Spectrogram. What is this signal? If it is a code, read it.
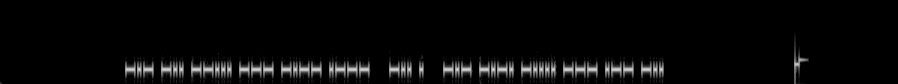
Morse code, heard as a keyed tone, about 40 wpm, 700 Hz. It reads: KD7OYJ DE KC6OWD
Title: USA Callsign DE Callsign - 6 Characters - 40wpm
